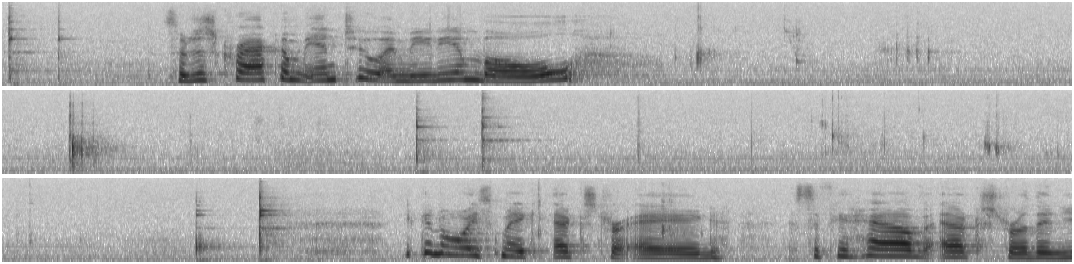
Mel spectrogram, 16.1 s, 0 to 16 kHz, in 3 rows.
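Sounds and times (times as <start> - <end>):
eggshells cracking: 9.1 - 11.0.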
